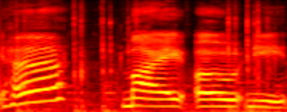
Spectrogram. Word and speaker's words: Hermione: but here we go so my name is her my only her my oh need there we go and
